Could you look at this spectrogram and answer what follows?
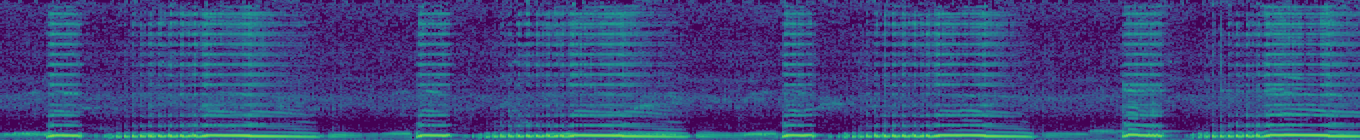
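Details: Collared dove singing as a lure for other doves: repeated phrases of a throbbing, rolling low coo that flattens into a long descending moan, each ending with a brief higher clipped note, about four phrases in succession.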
